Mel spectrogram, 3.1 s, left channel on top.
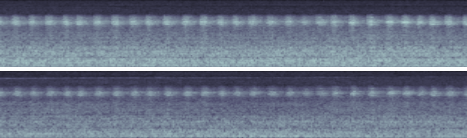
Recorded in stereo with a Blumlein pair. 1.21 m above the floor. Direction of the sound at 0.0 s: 45° left.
